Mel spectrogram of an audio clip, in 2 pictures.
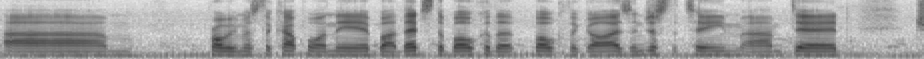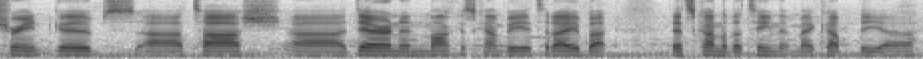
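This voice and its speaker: A man's voice: fairly high pitch, completely flat delivery, normal speed, hardly any pauses, a bit bright. A man with a broad Kiwi accent chatting casually and in a laid-back, slangy way as a driver being interviewed. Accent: New Zealand. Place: outdoors at a speedway. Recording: outdoor trackside with vehicle noise.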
